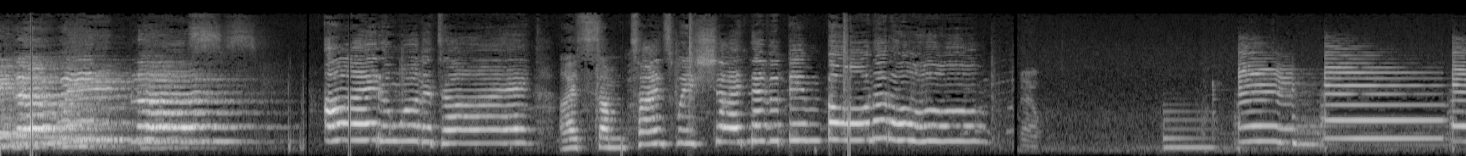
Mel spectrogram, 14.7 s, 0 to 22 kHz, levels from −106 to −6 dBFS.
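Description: At 0.30–0.32 s, 3.48–3.50 s, 6.21 s and 8.48–8.50 s the sound drops out in a block of digital silence, with gaps of 20 ms, except about 15 ms at 6.21 s. Samples are replaced by zeros, the pattern left when an output buffer goes unfilled in time. The signal stops and restarts without any fade, and each gap is heard as a sharp tick or tiny hole.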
